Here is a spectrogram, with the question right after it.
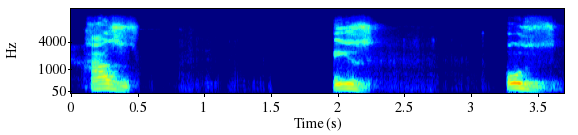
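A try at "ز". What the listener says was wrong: হ্যাঁ মেহেদুল ভাই, এই আমার কাছে যেটা মনে হইতেছে যে জয়ে বোধহয় একটু বাতাস বের হয়, বাতাসটা যেন নিয়মিত আউ ইউ উ আওয়াজ চালু রাখবো কিন্তু বাতাস চালু রাখবো না। হ্যাঁ, জিহ্বার আগা সামনের উপরের দুই দাঁতের আগার সাথে লাগবে, এটা মাখরাজ।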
